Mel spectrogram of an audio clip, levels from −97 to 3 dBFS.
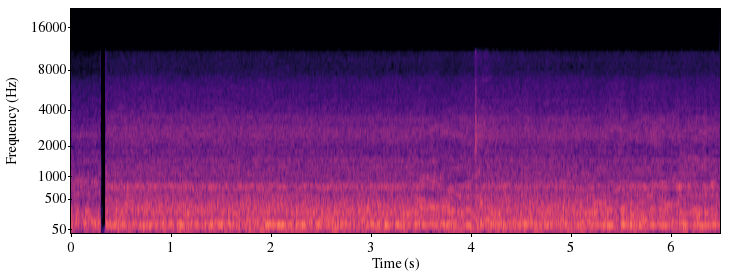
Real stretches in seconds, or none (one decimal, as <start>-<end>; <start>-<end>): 0.0-3.5; 4.1-5.2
